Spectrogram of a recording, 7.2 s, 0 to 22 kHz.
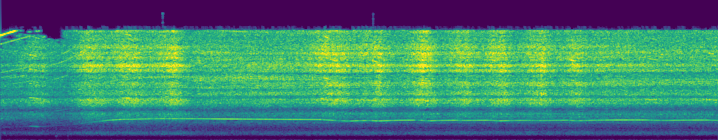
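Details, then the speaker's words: High-speed dental drill with a continuous high-pitched whine and steady air hiss, cutting the lingual 0.5 mm chamfer margin during a PFM crown preparation for tooth 1; normal working sound. "So in order to merge it properly with the fascial, which is a shoulder, what I'm gonna do is I will run my two striper bar very smoothly, where the two margins join."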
